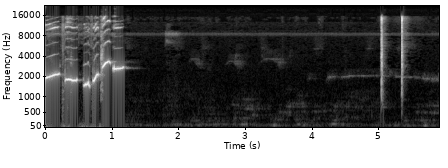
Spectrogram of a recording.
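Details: Calling female white-rumped shama, a sound meant to make males sing: a rapid series of about six pure whistled notes, flat and upslurred, over a second, then quiet with soft thumps and two sharp clicks.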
